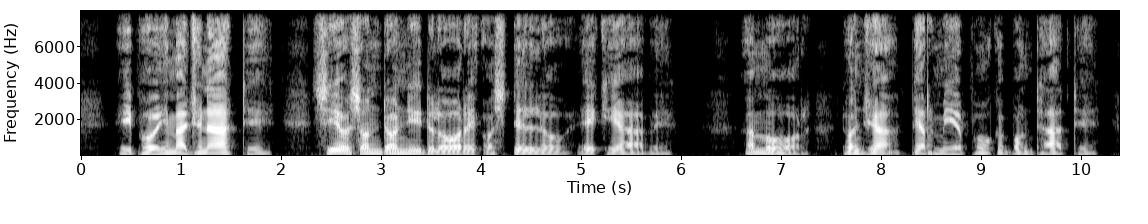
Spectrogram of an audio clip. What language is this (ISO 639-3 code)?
ita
